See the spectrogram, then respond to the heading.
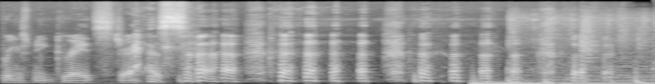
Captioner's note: laughter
